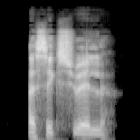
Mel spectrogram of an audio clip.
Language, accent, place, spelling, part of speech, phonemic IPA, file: French, France, Lyon, asexuel, adjective, /a.sɛk.sɥɛl/, LL-Q150 (fra)-asexuel.wav
- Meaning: asexual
